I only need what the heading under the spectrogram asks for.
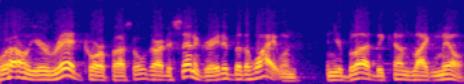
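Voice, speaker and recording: Talking fairly quickly, a man with a plain, everyday voice of medium pitch keeps very even loudness and lively intonation. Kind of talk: radio comedy show banter.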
